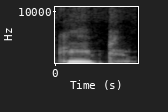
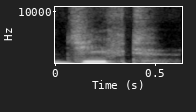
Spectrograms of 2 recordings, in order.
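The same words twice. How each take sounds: First: The word begins with a hard G sound. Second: The word begins with a soft J sound. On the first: "not gift" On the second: "it should be"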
